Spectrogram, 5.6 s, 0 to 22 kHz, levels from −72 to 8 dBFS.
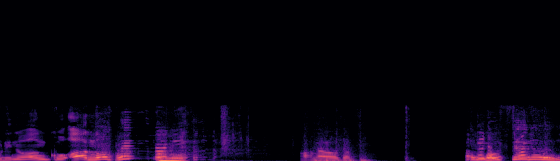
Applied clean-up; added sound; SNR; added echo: neural mask model RNNoise.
